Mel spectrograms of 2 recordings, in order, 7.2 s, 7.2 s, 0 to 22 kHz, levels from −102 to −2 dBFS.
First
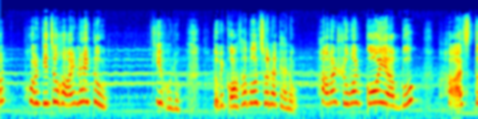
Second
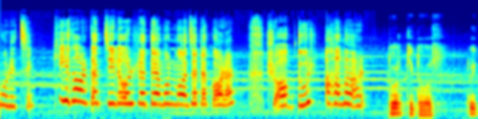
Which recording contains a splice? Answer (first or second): second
